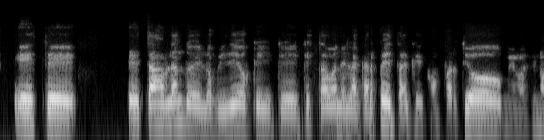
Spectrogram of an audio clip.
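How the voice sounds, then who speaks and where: A man speaks at a moderate pace and a medium pitch. He has an ordinary speaking voice. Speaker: pastor teaching a Bible class. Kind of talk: lecture.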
